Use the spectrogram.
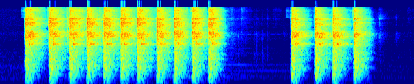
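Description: A toy blaster fires in a rapid automatic burst of about ten sharp, evenly spaced snapping shots, then falls silent briefly before a second burst of four quick shots; close and loud, with no talking.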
